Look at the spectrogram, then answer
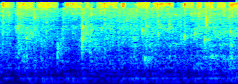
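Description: Water splashing steadily onto a dirt block, a continuous rushing, close-up pour with no talk over it.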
